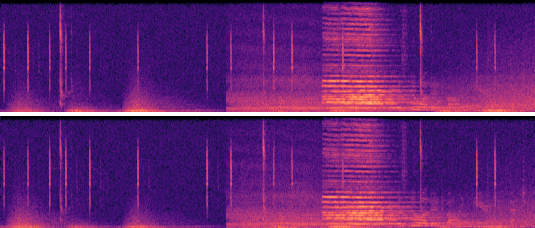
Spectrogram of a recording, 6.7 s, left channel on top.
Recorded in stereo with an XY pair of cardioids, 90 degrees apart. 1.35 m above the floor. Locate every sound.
2.8 s a car horn: 5° left, 10 m; by 4.7 s 20° left, 9 m
4.8 s a woman speaking: 5° right, 5.5 m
